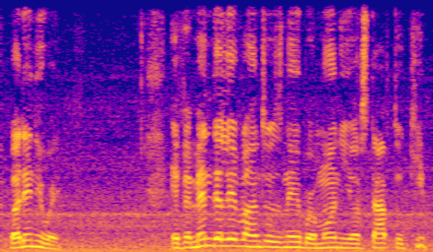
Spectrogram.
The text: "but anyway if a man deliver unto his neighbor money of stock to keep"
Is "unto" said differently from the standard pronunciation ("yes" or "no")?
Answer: no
